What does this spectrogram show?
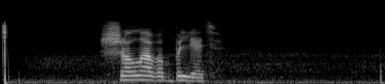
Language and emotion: Russian, angry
